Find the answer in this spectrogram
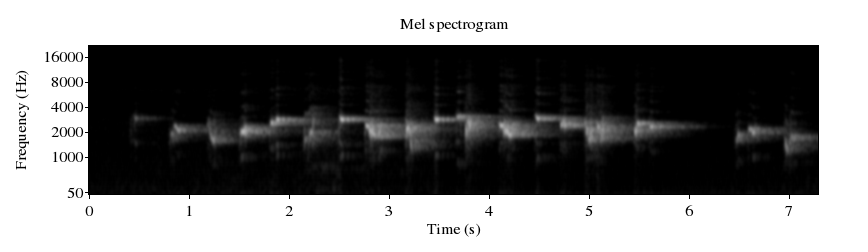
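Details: Sooty-headed bulbul in energetic long rapid-fire singing, used to prompt other bulbuls to sing fast: a quick run of bright, slurred whistled notes, each dropping in pitch, about one per second, pausing near the end before two more notes.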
